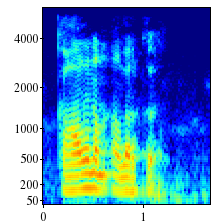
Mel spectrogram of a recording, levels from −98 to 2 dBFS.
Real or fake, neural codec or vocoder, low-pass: fake; codec, 16 kHz, 2 kbps, FreqCodec, larger model; 5.4 kHz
